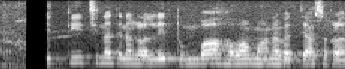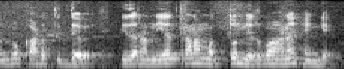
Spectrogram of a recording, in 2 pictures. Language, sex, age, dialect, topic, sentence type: Kannada, male, 31-35, Central, agriculture, question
